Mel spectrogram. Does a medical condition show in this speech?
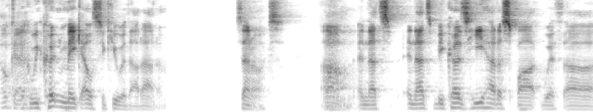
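No.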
